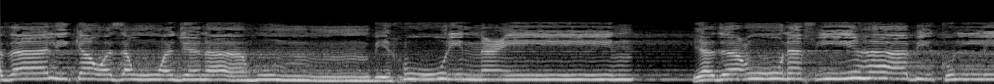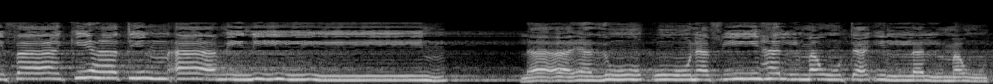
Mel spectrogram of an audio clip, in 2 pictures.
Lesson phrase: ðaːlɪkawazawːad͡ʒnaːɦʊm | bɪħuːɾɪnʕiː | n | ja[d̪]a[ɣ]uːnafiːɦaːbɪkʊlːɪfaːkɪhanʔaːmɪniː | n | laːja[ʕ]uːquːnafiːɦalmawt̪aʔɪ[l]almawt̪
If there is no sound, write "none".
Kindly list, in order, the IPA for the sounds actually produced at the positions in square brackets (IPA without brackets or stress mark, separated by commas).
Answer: d̪, ʕ, ð, lː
